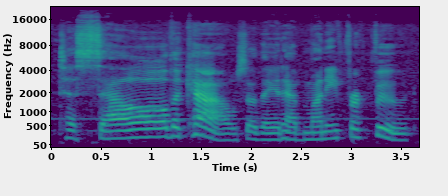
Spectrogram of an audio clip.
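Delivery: ordinary delivery, nothing marked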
